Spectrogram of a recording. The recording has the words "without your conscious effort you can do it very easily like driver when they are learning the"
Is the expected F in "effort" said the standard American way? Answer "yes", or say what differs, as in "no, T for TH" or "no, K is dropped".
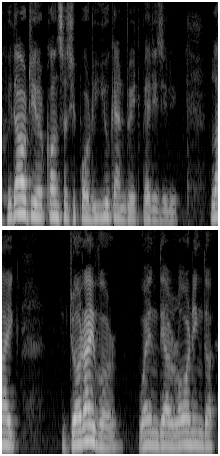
no, P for F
